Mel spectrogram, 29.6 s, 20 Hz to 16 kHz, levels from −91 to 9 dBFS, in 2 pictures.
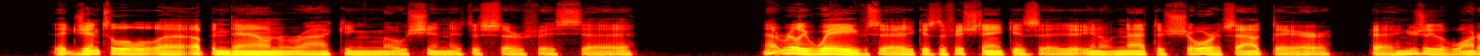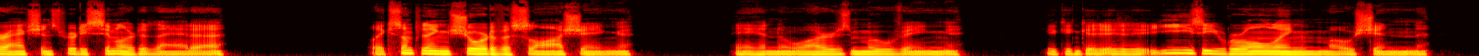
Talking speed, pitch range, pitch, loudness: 120 wpm, 115-125 Hz, 120 Hz, -21 LUFS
